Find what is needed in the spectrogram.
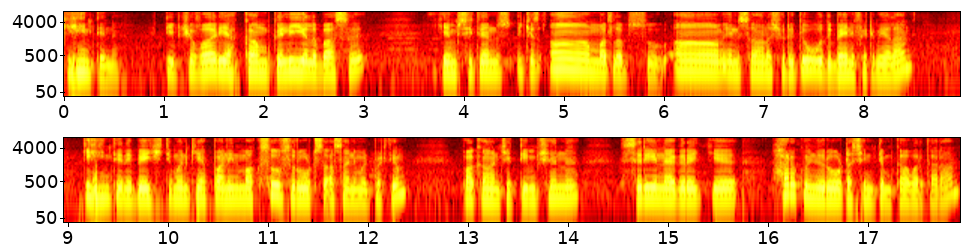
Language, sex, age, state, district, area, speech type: Kashmiri, male, 30-45, Jammu and Kashmir, Srinagar, urban, spontaneous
